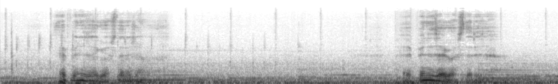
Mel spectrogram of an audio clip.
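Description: A man speaks in a low voice close by.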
